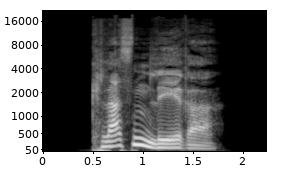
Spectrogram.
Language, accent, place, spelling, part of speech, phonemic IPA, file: German, Germany, Berlin, Klassenlehrer, noun, /ˈklasənˌleːʁɐ/, De-Klassenlehrer.ogg
- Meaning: class teacher, classroom teacher, homeroom teacher; form tutor; form master (teacher who is responsible for a particular form)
